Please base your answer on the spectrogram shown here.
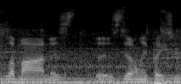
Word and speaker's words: Le Mans: You do say the N. Le Mans. But no S. Just Le Le Mans. Mans. Yeah. Wait, how do you say it? Le Mans.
